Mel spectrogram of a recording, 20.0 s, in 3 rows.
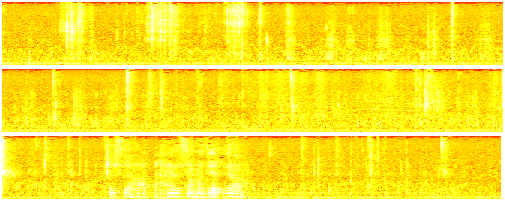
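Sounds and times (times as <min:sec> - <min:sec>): crunching bites of taco shell: 0:00.7 - 0:09.2.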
